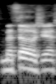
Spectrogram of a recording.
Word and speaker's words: Mythosia: Yeah, it's Mythosia, said like ambrosia.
